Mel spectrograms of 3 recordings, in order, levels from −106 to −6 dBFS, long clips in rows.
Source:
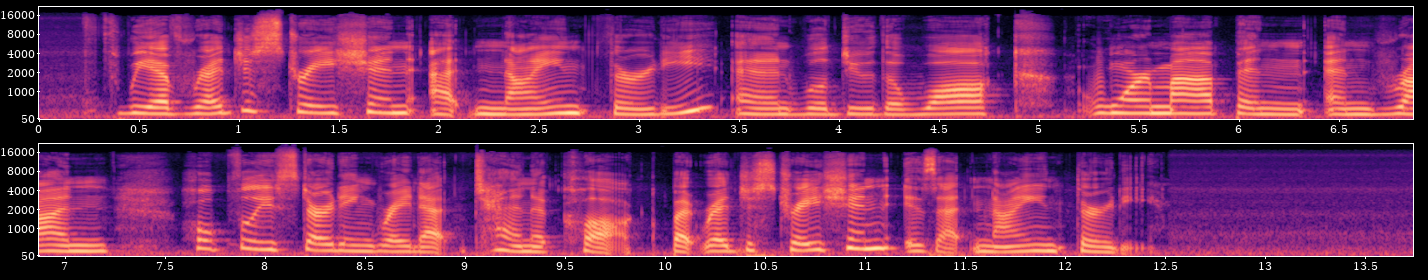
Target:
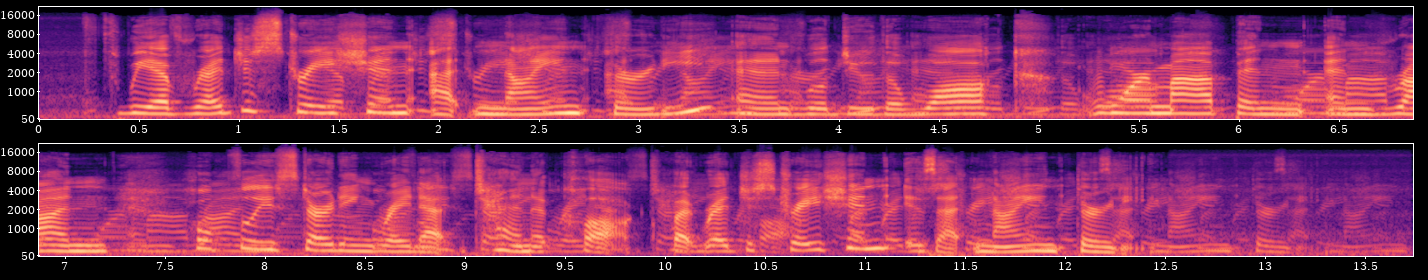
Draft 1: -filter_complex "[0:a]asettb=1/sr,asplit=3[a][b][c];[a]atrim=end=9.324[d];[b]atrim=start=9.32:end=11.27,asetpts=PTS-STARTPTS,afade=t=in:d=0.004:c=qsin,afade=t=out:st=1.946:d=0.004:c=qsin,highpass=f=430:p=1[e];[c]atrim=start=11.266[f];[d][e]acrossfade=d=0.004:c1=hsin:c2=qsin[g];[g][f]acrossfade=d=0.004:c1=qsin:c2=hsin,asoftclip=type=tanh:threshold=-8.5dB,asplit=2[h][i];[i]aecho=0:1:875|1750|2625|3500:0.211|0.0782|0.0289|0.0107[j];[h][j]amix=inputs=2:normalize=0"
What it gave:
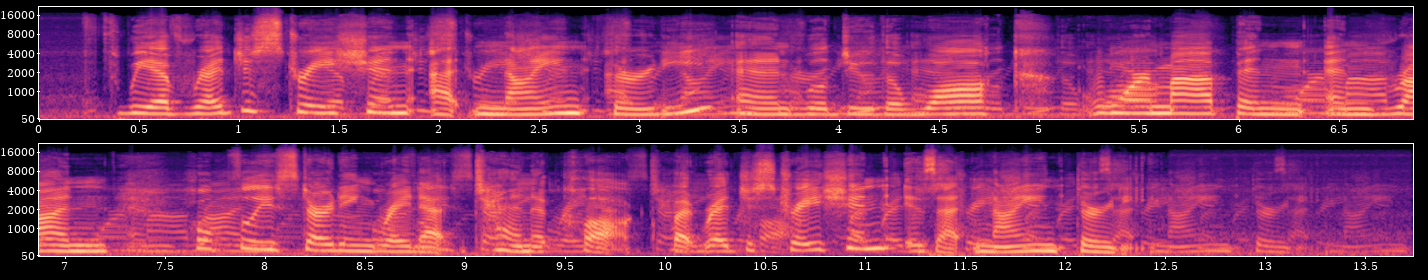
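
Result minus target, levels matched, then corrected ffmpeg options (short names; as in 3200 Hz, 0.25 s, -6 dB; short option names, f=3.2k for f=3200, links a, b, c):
soft clip: distortion +11 dB
-filter_complex "[0:a]asettb=1/sr,asplit=3[a][b][c];[a]atrim=end=9.324[d];[b]atrim=start=9.32:end=11.27,asetpts=PTS-STARTPTS,afade=t=in:d=0.004:c=qsin,afade=t=out:st=1.946:d=0.004:c=qsin,highpass=f=430:p=1[e];[c]atrim=start=11.266[f];[d][e]acrossfade=d=0.004:c1=hsin:c2=qsin[g];[g][f]acrossfade=d=0.004:c1=qsin:c2=hsin,asoftclip=type=tanh:threshold=-2dB,asplit=2[h][i];[i]aecho=0:1:875|1750|2625|3500:0.211|0.0782|0.0289|0.0107[j];[h][j]amix=inputs=2:normalize=0"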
